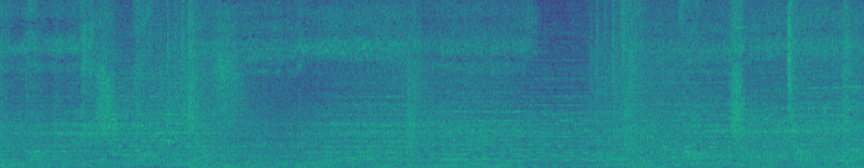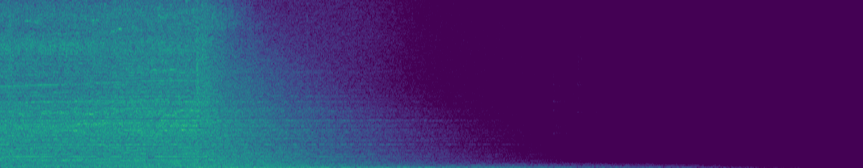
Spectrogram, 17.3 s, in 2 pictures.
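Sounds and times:
climax music cue: 0.0s - 13.1s.

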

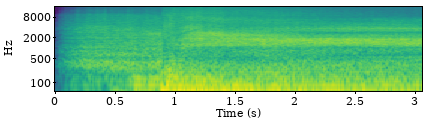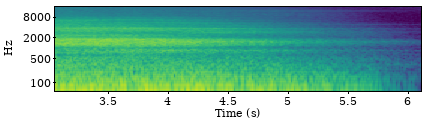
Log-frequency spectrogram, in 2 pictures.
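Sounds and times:
exterior screech: 0.0s - 5.2s.

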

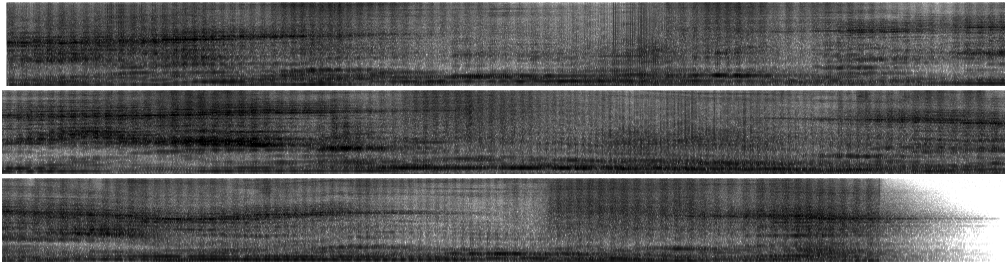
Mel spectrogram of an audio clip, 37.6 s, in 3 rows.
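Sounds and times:
nimble ship rotating: 0.1s - 36.6s.

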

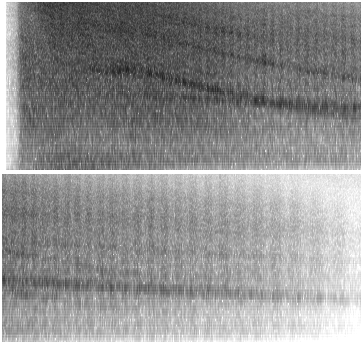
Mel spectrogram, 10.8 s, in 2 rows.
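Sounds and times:
spaceship stopping in an asteroid field: 0.1s - 6.0s.

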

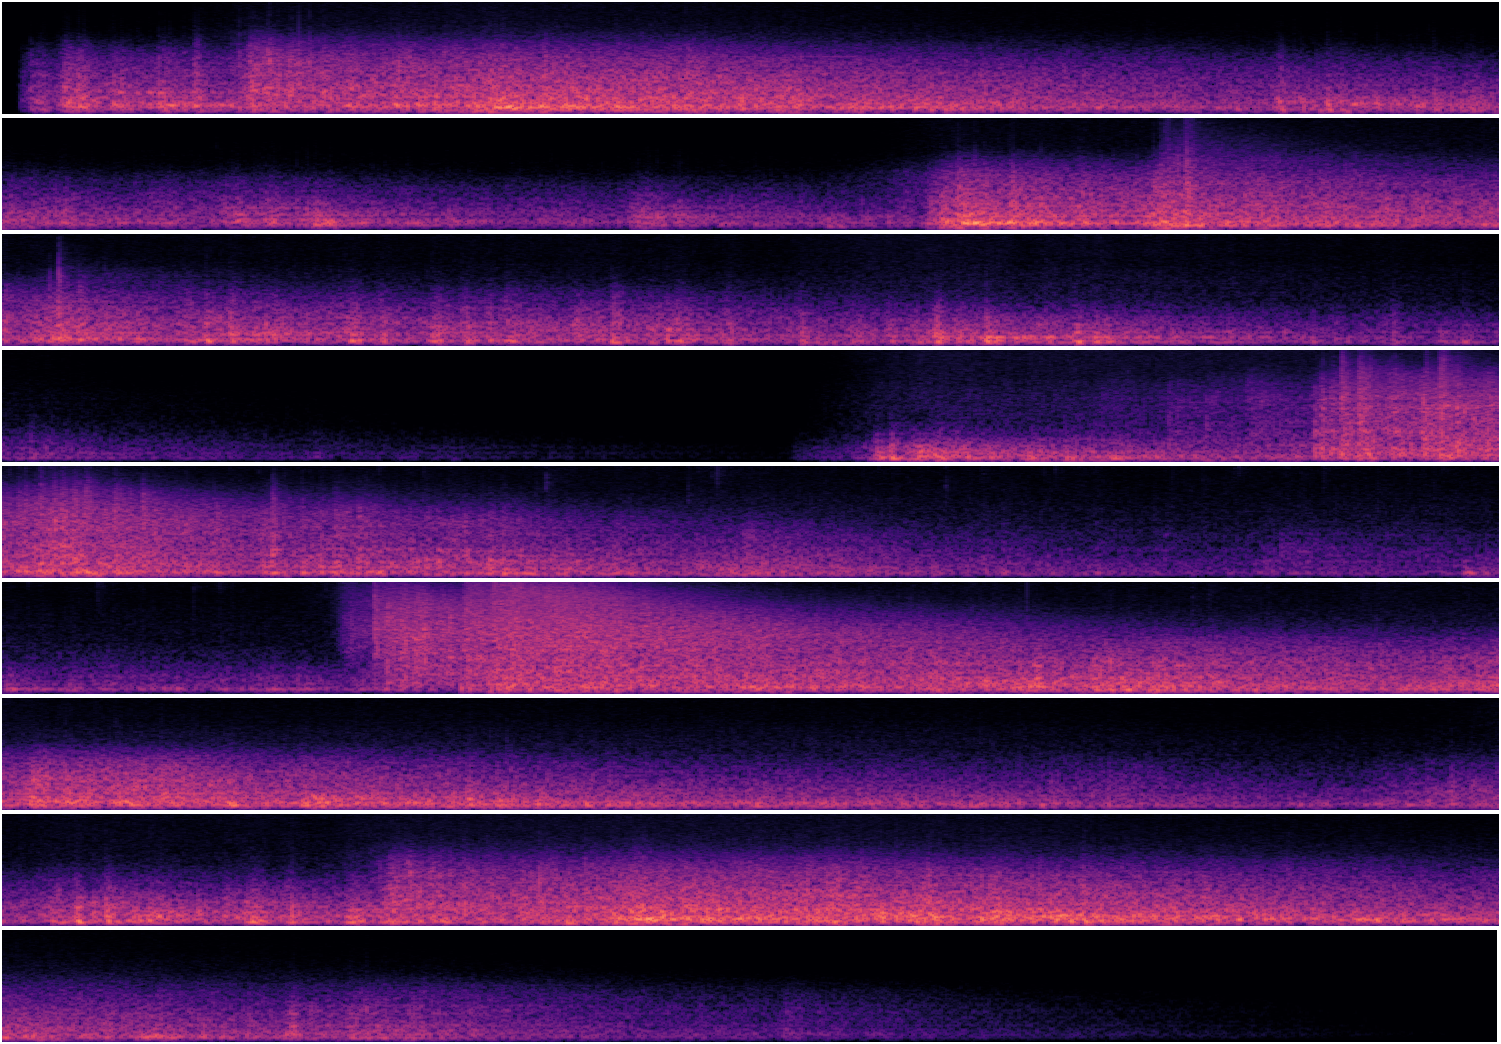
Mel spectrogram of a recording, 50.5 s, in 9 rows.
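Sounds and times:
thunder: 0.1s - 17.4s, 20.0s - 48.6s.

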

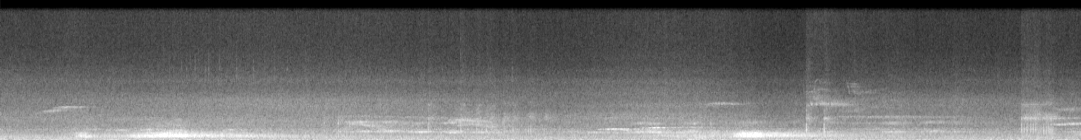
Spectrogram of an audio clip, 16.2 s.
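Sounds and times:
night forest ambience bed: 0.2s - 16.1s.

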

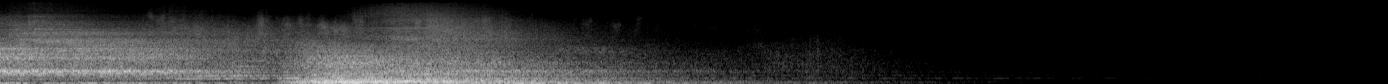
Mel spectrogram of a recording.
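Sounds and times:
ambient intro music: 0.0s - 7.8s.

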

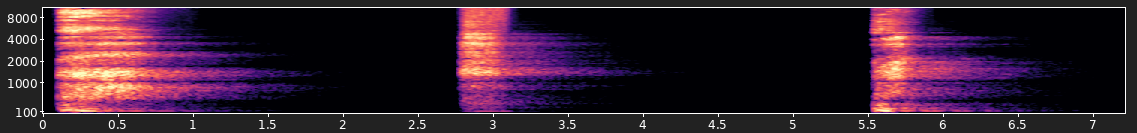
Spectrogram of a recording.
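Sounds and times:
breathing: 2.8s - 4.1s.

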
